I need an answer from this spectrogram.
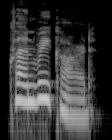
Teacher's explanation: Accent on second syllable.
